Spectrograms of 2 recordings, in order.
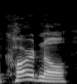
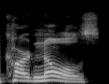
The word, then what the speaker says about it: Cardinal: to do with trees they're the Cardinal and you may think oh you're mispronouncing that the Cardinals like plural no not the bird the color for all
